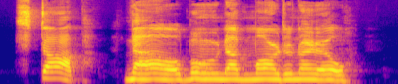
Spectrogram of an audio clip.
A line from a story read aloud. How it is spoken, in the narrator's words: Sedan thundered, in the Mardonalian tongue, at the top of his powerful voice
